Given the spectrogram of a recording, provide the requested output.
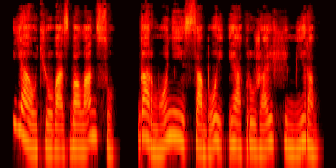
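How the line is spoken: Plain. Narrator (Russian): ответил преподаватель

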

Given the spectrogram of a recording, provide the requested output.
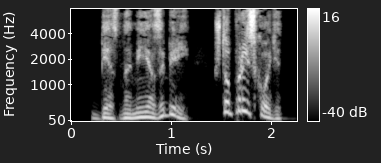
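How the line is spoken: Shouted. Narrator (Russian): выкрикнул маг

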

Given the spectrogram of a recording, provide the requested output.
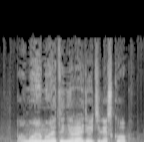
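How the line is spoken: Muttering. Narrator (Russian): пробормотал он

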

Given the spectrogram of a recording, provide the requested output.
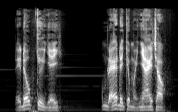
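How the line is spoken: Old man, irritated. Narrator (Vietnamese): Lão đang chụp ảnh nghe hỏi thì quay đầu bực bội

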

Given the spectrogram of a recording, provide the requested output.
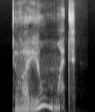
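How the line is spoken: Breathed into ear. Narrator (Russian): выдохнул Феникс мне на ухо

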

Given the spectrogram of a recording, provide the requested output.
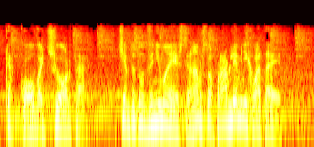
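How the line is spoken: Snapping. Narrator (Russian): огрызнулся

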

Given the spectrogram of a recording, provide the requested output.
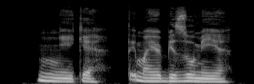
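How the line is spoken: Breathless exhale. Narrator (Russian): выдохнул Стил

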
